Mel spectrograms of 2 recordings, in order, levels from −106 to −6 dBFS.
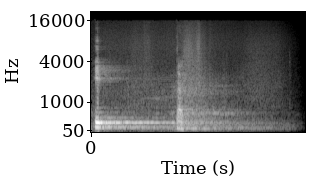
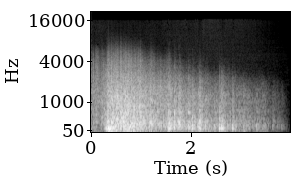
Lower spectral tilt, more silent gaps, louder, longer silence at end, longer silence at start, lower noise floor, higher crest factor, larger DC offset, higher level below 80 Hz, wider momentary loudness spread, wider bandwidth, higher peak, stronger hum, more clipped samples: second, -7 dB/octave vs -9.5 dB/octave; neither; second, -23 LUFS vs -18 LUFS; first, 1.7 s vs 0.5 s; about the same, 0.05 s vs 0 s; first, -64 dBFS vs -50 dBFS; first, 24 dB vs 18 dB; neither; second, -64 dBFS vs -30 dBFS; first, 25 LU vs 17 LU; first, 9.2 kHz vs 6.4 kHz; about the same, 0 dBFS vs -2 dBFS; neither; neither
